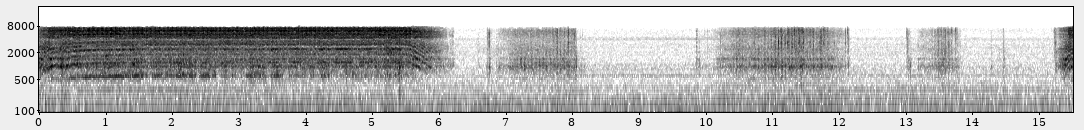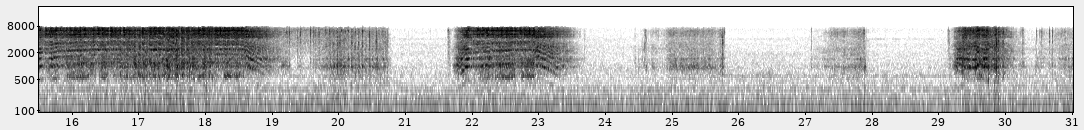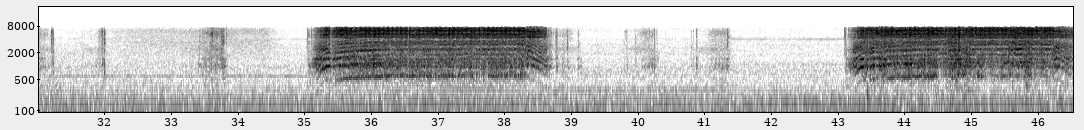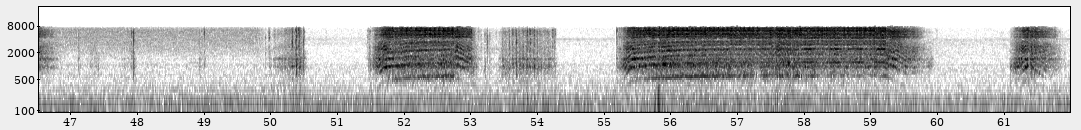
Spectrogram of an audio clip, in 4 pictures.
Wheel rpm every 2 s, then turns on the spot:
140, 160, 120, 20, 0, 20, 0, 50, 160, 50, 30, 70, 10, 0, 40, 10, 0, 60, 160, 30, 10, 60, 160, 30, 0, 30, 60, 50, 160, 100, 10.
6-8 10-12 24-26 30-32 38-40 52-54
